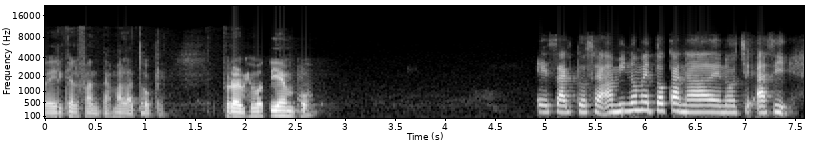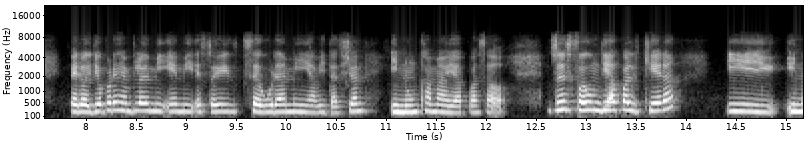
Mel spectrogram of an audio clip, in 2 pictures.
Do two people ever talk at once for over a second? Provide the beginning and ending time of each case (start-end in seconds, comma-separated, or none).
none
